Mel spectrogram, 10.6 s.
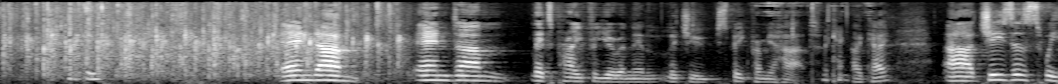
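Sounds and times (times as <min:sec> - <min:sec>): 
crowd clapping: 0:00.0 - 0:04.3
speech: 0:00.9 - 0:01.3, 0:02.8 - 0:10.5.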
